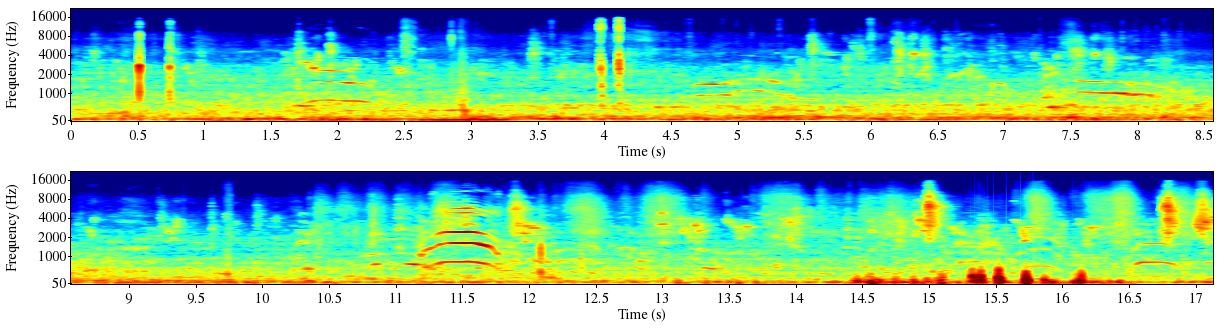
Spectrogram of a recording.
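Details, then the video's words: Kitten meowing: several soft, short mews early on, then a louder, rising-and-falling harmonic meow midway. A few faint mews follow, with knocking and rustling handling noise near the end. "Kitten Meowing Sound"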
